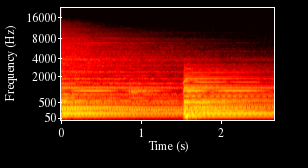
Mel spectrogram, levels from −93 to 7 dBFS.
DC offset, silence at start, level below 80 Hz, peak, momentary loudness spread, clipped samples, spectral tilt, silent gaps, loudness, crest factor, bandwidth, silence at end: under 0.1%; 0 s; -54 dBFS; -8 dBFS; 9 LU; under 0.1%; -7 dB/octave; none; -25 LUFS; 16 dB; 10.5 kHz; 0 s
